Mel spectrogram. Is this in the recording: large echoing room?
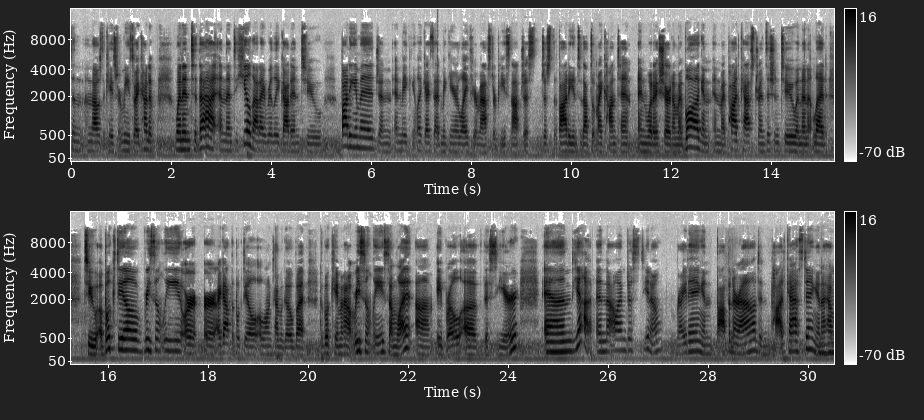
no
